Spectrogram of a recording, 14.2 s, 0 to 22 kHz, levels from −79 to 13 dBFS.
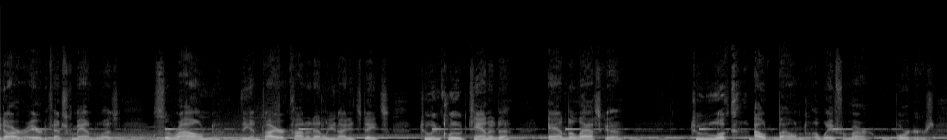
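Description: No technical faults can be heard at any point in the audio.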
